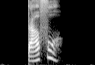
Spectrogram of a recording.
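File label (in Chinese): "答复", Chinese; HSK6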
